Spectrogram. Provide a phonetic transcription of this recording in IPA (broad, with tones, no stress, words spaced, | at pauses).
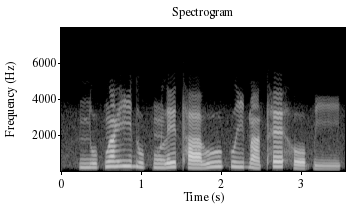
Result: ɲu˨kʷã˦ɣi˦du˨ kʷũ˨le˦tʰaː˨ βuː˦ kʷiː˦ɓã˨ tʰɛ˦ hoː˨k͡piː˨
